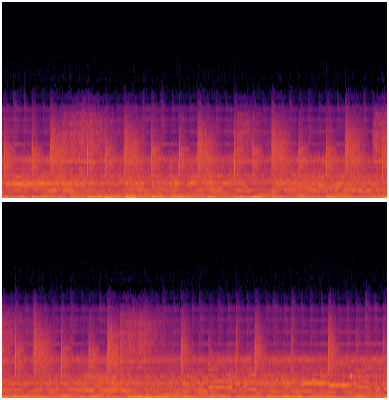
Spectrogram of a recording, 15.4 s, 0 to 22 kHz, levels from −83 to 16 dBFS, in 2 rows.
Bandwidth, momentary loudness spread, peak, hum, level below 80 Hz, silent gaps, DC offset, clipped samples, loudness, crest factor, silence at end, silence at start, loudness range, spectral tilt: 12 kHz; 2 LU; 0 dBFS; none; -26 dBFS; none; 4%; under 0.1%; -15 LUFS; 14 dB; 0 s; 0 s; 1 LU; -3.5 dB/octave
